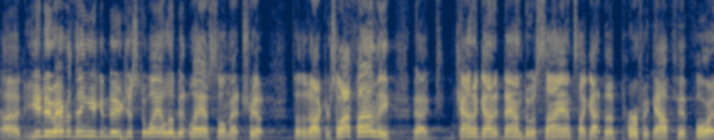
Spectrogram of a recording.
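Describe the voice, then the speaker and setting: A raised, projected voice at a moderate pace with ordinary pitch variation. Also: man, high pitch for a man. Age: 60s. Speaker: comedian. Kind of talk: stand-up. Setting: stage with audience. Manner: animated.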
